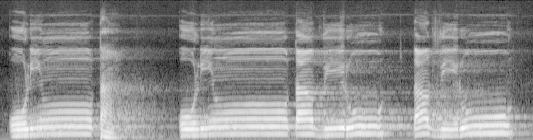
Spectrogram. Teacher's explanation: Kita samarkan bunyi nun sukun dan mendengung selama tiga harakat. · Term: ik hakiki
